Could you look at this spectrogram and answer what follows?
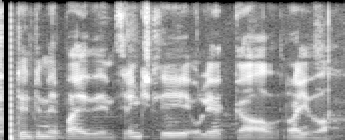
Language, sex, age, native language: Icelandic, male, 14, Icelandic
